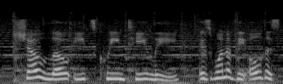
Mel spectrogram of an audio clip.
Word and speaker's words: Xoloitzcuintli: Show Low at squintly pronounced Show Low eats Queen T Lee is one of the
